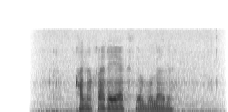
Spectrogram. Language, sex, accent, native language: Uzbek, male, Jizzax, Uzbek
